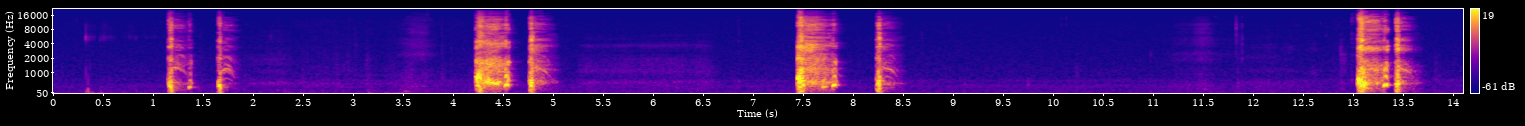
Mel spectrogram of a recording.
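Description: Four bouts of harsh, barking coughs, two coughs each, separated by quiet pauses.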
